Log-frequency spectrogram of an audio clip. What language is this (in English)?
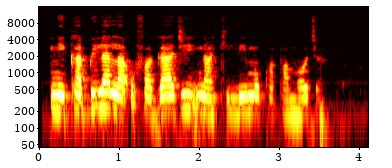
Swahili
